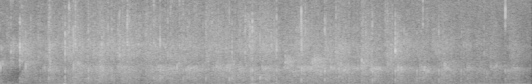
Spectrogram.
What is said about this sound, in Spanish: Gracias, amigo. Un aplauso al Señor, amén.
